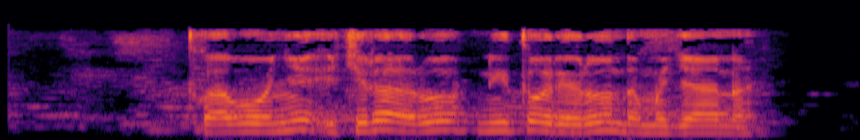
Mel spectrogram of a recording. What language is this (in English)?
Kinyarwanda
